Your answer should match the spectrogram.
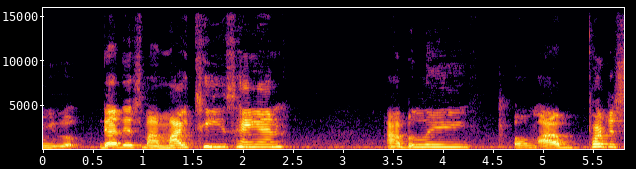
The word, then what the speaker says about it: Maitys: And it's spelled MAITYS, and that's a store on Amazon.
